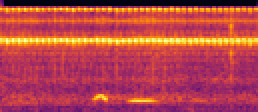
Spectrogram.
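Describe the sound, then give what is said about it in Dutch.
A cuckoo gives one soft two-note call, the second note slightly lower, in the background behind the steady, high, drill-like buzzing song of a grasshopper and faint outdoor background noise. “Op achtergrond u ook de koekoek.”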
